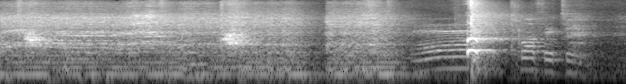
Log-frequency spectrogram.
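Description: Background music fading out, then, about four and a half seconds in, a single loud thud from a medicine ball hitting the floor, with a short rising-and-falling shout.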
